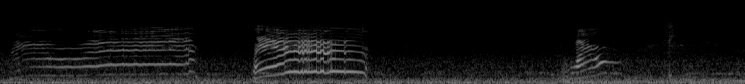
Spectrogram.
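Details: Loud cat meowing: a long, level, whining meow, then a shorter, harsher cry that arches up and down, and finally a brief rising-falling mew. Gaps between the calls hold only a soft, steady background rumble.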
